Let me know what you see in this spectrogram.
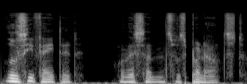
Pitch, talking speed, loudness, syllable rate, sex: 110 Hz, 170 wpm, -20 LUFS, 6.5 syllables/s, male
